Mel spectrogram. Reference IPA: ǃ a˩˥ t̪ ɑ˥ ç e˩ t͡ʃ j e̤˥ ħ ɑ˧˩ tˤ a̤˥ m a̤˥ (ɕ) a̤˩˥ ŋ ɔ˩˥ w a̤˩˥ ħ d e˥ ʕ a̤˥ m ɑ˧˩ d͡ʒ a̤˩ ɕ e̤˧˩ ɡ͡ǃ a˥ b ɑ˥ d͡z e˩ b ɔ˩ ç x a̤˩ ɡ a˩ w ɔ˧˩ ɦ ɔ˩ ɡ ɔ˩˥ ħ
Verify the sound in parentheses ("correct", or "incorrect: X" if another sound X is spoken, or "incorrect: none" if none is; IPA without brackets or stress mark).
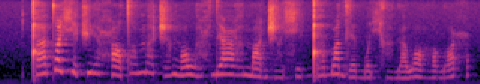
incorrect: t͡ʃ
